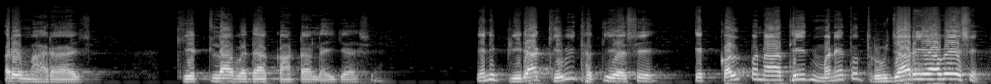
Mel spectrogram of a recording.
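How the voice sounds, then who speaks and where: એક પુરુષ ભજવે છે પ્રેમથી ઠપકો આપતી ગામડાની વૃદ્ધ સ્ત્રી. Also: male voice, takes it slowly, soft background music. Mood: tender. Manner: raised pitch, scolding and pleading. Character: old village woman, affectionately scolding, caring.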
